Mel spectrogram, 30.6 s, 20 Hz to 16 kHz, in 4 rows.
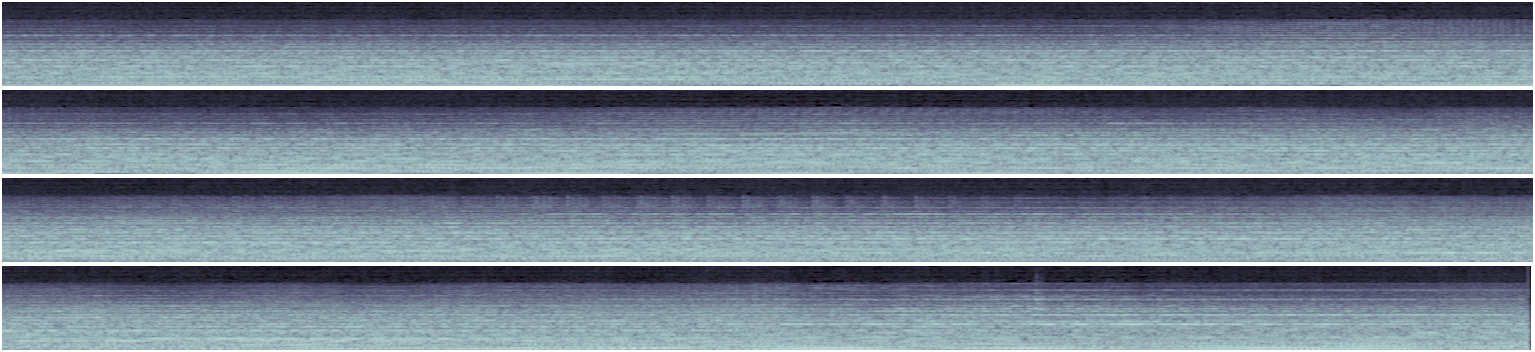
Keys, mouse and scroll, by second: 1.7-8.2 drag, 8.2-14.2 drag, 14.6 ctrl+y, 16.1 click, 18.7 click, 20.5 click, 23.1 shift+click, 23.6 ctrl+g, 24.0 click, 25.0 shift+click, 25.9 Right, 27.4-30.6 drag.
